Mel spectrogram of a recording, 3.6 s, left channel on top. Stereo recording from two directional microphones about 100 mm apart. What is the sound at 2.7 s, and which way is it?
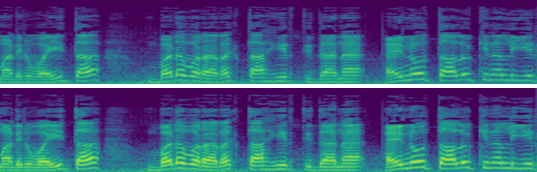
Speech, 40° right (ahead or behind).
